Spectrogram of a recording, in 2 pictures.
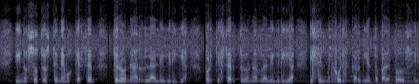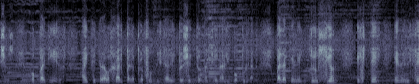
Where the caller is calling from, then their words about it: Buenos Aires, Argentina; de Villa Crespo.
